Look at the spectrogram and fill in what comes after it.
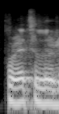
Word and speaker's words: collateral: Collateral bir damage. – Collateral damage. Okuyamıyorum ama hani collateral diye mi okunur? Nasıl okunur? – Collateral.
